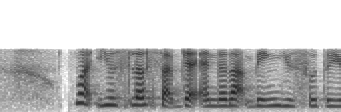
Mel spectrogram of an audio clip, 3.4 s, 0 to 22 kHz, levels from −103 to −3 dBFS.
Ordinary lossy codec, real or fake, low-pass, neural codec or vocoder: none; real; 3.6 kHz; none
